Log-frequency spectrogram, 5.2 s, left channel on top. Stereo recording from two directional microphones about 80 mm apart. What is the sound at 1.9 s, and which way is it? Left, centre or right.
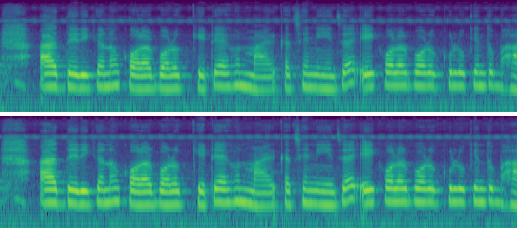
Speech, right.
